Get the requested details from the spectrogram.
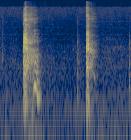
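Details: Girl coughing: two short, dry cough bursts about a second apart over faint room noise, while playing a video game; cough.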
